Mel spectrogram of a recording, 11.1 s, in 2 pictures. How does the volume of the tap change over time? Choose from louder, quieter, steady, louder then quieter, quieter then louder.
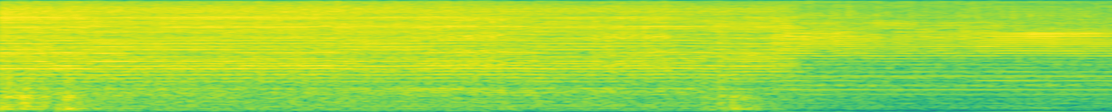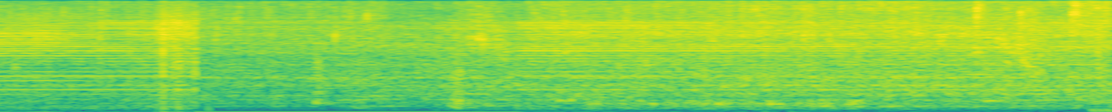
quieter then louder.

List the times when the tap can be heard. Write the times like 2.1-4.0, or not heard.
0.0-11.0.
